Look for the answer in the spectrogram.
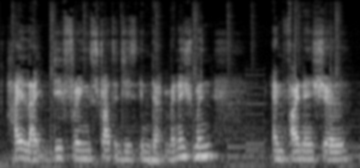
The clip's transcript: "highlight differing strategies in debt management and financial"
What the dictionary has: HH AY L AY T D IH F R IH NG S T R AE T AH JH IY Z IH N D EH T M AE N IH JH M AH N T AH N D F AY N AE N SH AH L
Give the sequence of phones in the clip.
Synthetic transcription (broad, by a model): HH AY L AY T D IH F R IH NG S T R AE T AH JH IY S IH N D EH T M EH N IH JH M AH N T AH N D F AY N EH N SH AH L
